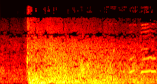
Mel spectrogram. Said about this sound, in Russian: Еще взрыв.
